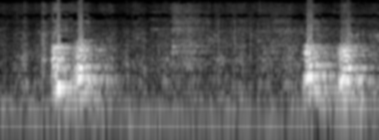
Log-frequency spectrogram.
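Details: Dogs Lucy and Max, an Indian breed, having fun together; a dog gives two quick pairs of sharp barks, one pair near the start and another after a quiet gap of about two seconds, with faint background noise between.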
